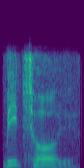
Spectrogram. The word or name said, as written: Bitolj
